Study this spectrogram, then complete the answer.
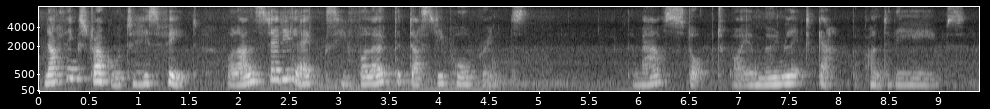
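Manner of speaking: plain reading voice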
